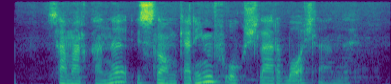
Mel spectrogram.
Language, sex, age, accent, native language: Uzbek, male, 18-24, Jizzax, Uzbek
